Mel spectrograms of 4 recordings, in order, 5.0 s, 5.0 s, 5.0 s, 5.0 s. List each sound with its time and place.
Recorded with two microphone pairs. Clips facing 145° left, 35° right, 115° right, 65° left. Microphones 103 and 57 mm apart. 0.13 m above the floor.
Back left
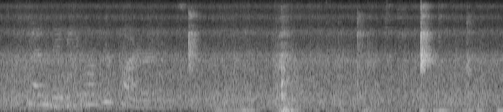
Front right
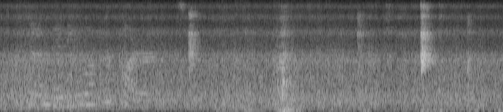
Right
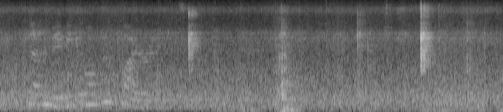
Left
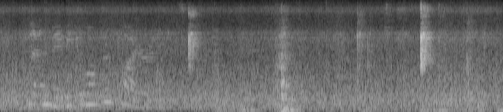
0.3 s a woman speaking: 160° left, 3 m
1.9 s a drawer: 130° left, 5 m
